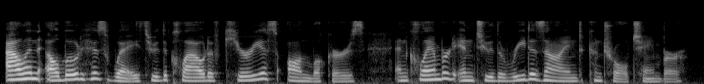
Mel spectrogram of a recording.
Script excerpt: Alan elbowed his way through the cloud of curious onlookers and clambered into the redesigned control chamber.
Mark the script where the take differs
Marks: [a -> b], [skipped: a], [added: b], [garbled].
Alan elbowed his way through the cloud of curious onlookers and clambered into the redesigned control chamber.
